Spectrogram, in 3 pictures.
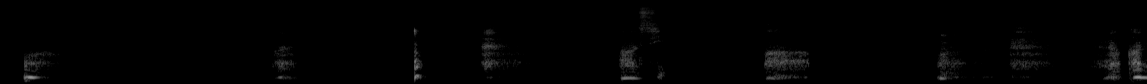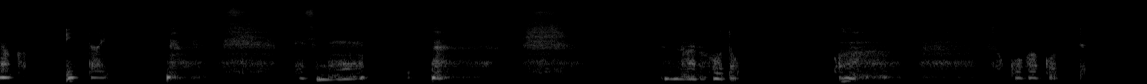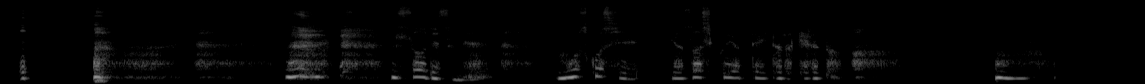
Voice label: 媚薬入りローションでアソコまでマッサージ, ASMR; SEなし

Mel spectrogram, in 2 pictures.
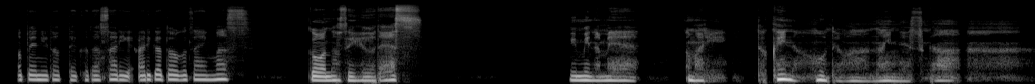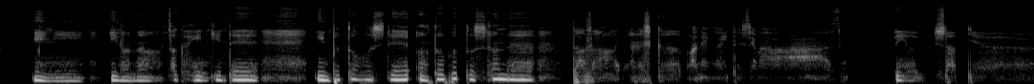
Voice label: フリートーク; 耳舐め&吐息ぐっぽり10時間♪

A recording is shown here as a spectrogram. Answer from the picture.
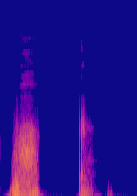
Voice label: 【右】ファック, ASMR; 淫語

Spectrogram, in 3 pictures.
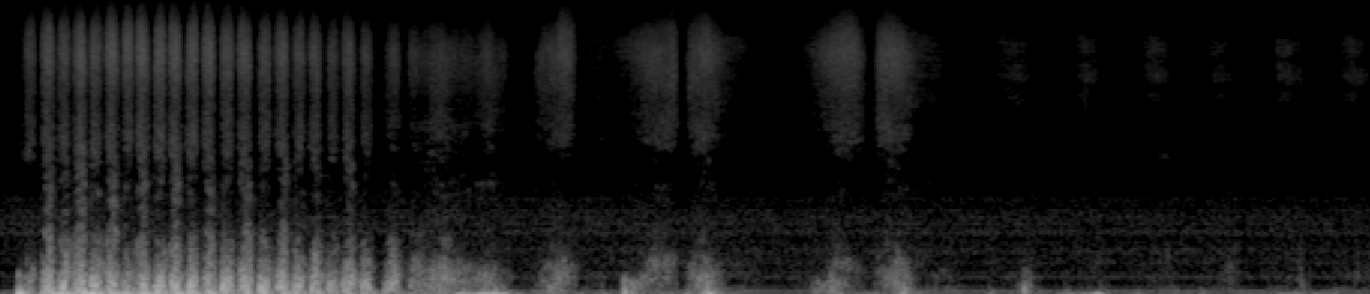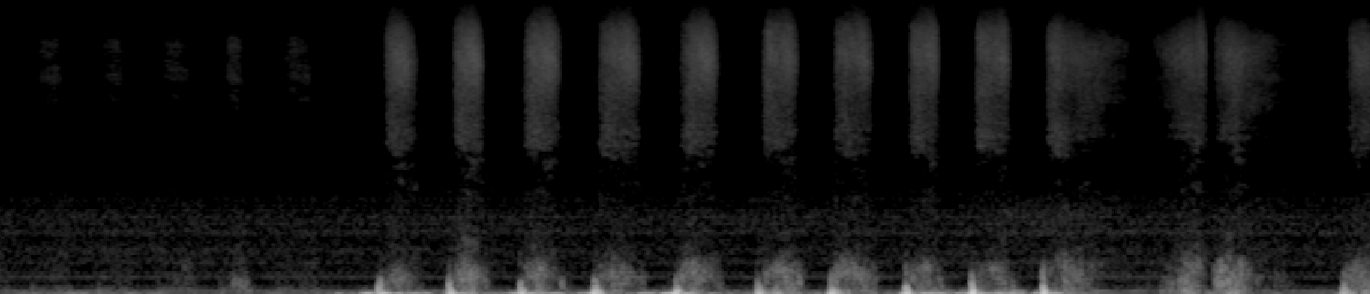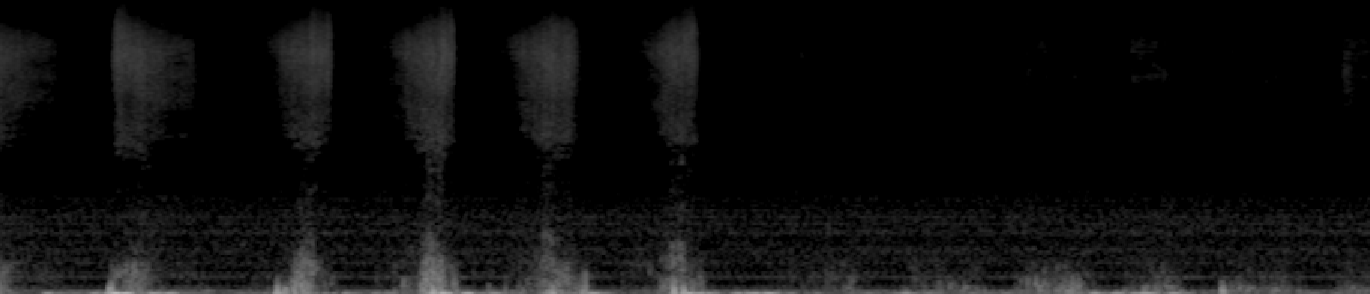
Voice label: マッサージ右, ASMR; 耳が気持ちいいASMR【マッサージ/耳かき/タッピング…】

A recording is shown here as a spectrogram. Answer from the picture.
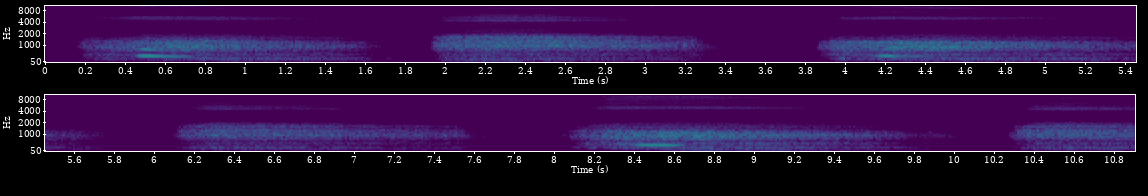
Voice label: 添い寝ループ, ASMR; メイドさんとイチャラブ子作り生活～メイドのサナ～; KU100

